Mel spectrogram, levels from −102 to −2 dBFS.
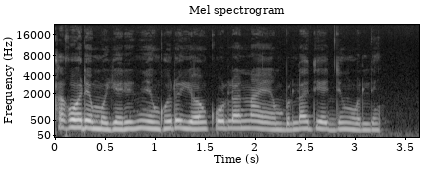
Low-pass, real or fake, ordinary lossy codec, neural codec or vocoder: none; real; none; none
